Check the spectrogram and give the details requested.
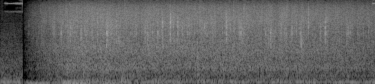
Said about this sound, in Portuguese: Nós precisamos convidar o granizo para fazer uma visita. E o granizo apareceu.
